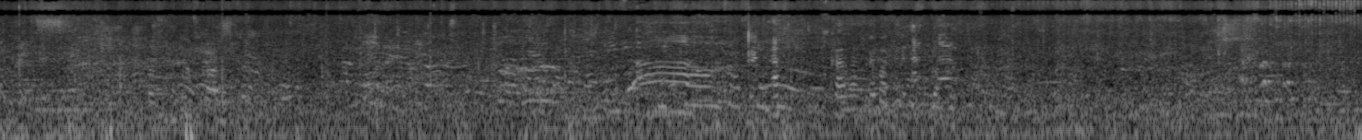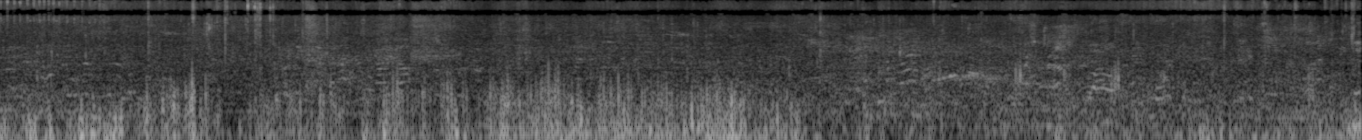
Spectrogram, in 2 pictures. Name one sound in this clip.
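A crowd of people murmurs and chatters outdoors along a busy street.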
